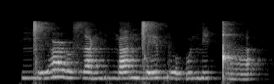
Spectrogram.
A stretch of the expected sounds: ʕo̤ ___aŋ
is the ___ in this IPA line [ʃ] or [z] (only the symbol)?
z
